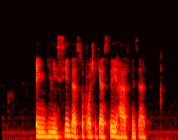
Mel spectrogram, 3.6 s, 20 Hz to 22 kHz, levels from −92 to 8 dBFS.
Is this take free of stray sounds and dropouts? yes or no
yes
